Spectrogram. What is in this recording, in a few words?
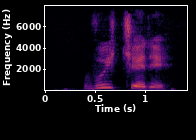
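"выйчери", Komi, female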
